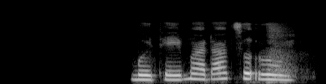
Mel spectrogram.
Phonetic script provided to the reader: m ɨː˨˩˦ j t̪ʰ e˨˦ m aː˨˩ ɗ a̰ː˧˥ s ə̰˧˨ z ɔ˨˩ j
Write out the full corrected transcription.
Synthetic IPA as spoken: m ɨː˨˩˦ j t̪ʰ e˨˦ m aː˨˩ ɗ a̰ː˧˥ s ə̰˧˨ z o˨˩ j

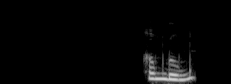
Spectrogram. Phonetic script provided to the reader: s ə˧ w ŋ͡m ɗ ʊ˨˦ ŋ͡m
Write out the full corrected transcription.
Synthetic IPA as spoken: x ə˧ w ŋ͡m ɗ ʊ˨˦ ŋ͡m

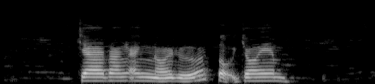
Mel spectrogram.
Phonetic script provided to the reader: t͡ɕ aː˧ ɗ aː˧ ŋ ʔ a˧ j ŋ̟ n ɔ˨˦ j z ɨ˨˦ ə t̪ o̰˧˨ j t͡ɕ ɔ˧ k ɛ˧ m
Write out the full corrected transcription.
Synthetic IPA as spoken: t͡ɕ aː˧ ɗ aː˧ ŋ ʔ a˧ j ŋ̟ n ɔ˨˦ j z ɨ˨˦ ə t̪ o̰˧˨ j t͡ɕ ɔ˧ ʔ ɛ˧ m

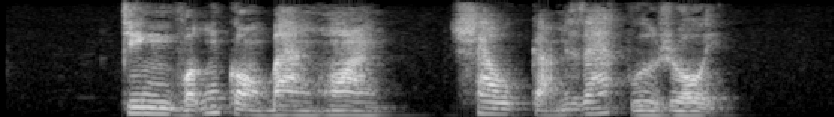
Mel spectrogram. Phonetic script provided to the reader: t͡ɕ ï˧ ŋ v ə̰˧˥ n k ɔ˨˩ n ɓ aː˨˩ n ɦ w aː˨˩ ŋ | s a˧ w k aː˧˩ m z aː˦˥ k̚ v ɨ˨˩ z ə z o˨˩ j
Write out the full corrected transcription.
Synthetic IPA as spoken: t͡ɕ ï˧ ŋ v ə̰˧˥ n k ɔ˨˩ n ɓ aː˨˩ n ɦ w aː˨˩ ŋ | s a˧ w k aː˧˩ m z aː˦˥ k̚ v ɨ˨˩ ə z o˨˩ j

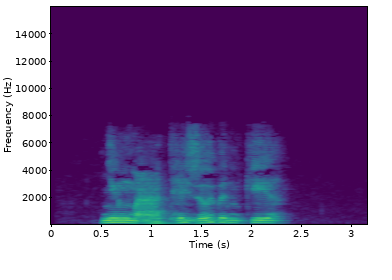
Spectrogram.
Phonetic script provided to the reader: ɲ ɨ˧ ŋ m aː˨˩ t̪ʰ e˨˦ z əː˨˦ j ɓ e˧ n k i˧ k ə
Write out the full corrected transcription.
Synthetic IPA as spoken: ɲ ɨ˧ ŋ m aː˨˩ t̪ʰ e˨˦ z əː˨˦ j ɓ e˧ n k i˧ ə

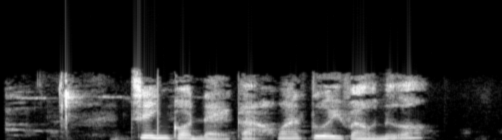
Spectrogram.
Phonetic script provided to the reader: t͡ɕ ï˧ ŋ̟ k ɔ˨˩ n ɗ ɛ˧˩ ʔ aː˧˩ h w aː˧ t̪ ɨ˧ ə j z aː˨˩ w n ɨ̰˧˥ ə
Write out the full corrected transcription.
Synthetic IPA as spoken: t͡ɕ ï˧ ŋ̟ k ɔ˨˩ n ɗ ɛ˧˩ k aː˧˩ h w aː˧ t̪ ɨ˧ ə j v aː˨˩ w n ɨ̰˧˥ ə

